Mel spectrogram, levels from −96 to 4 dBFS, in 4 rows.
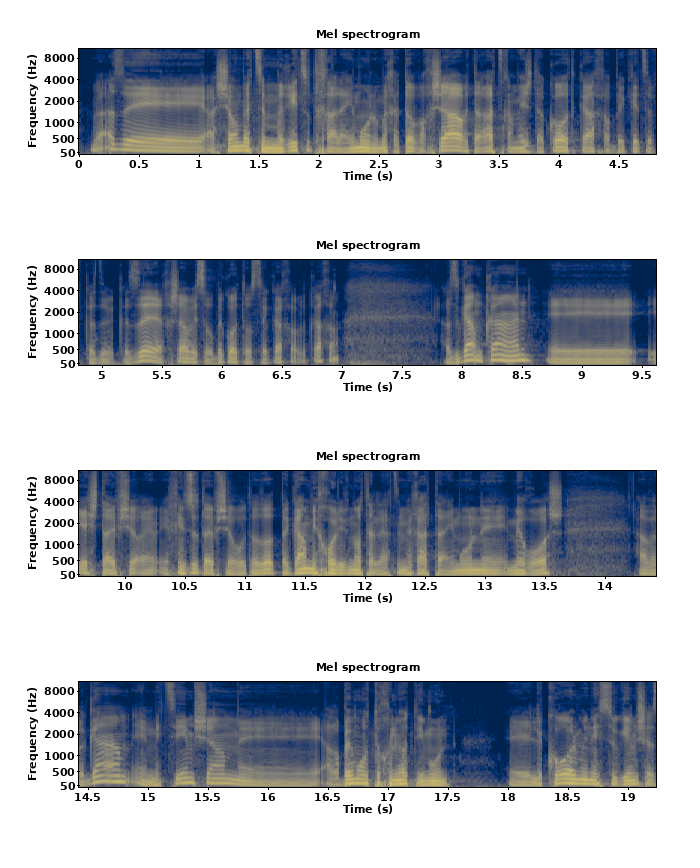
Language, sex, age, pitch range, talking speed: Hebrew, male, 30-49, 95-115 Hz, 190 wpm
